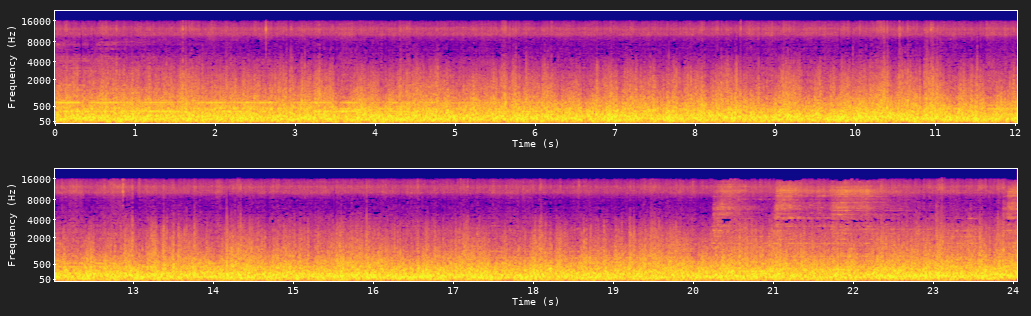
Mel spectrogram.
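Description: Motorcycle cruising at highway speed: a steady rush of wind on the microphone over the engine's drone and road noise.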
